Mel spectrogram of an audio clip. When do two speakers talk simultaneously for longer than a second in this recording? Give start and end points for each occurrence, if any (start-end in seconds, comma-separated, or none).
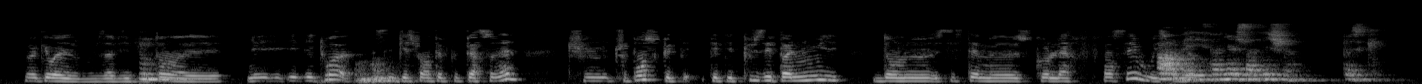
none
